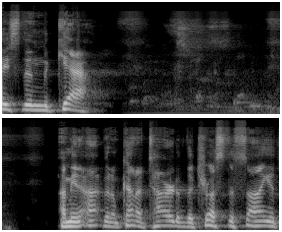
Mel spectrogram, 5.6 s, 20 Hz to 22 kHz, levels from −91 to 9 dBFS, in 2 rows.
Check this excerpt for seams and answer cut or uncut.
cut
